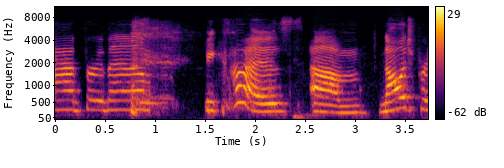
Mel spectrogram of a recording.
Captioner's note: chuckles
